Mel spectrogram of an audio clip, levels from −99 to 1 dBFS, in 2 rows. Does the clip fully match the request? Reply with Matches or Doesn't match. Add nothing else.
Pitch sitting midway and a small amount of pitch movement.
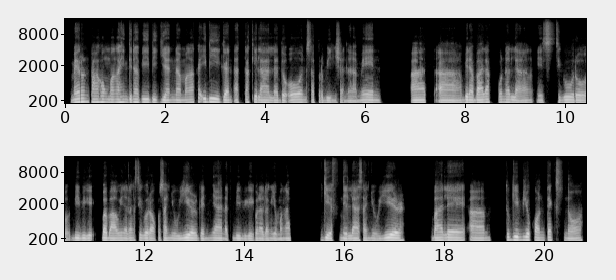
Doesn't match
